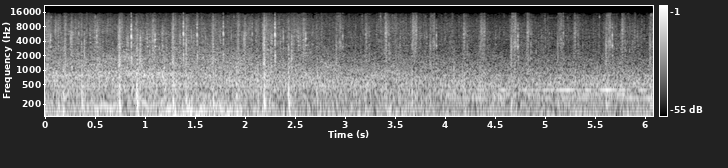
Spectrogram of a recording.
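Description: Horse hooves clip-clop at a steady trot in the video game The Elder Scrolls V: Skyrim Special Edition, close and fairly quiet, over a soft background hum.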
